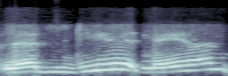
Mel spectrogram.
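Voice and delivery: put-on Californian accent. A podcast host says the show's opener in a put-on Californian accent. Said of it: "that was supposed so to be californian".

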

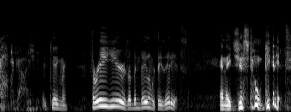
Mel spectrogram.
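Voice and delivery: mock worn-out, fed-up, exasperated disbelief. Retelling the disciples' arguing, acting out an eye roll: imitating eye-rolling exasperation. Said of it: "he kinda rolls his eyes".

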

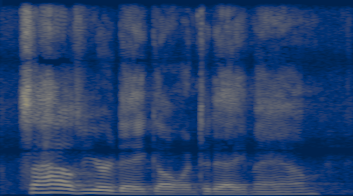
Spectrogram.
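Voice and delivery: put-on Texas drawl. Pastor Cheryl greets the hostess, imitating Pastor Cheryl's Texas drawl. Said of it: "channels her Texas charm and drawl".

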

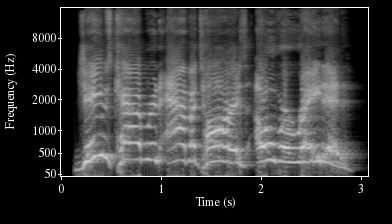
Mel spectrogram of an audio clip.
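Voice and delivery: very high, loud, shrieked defiant scream. Prompted to defiantly hold ground and scream out own meme: screaming out a meme. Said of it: "scream out your own meme".

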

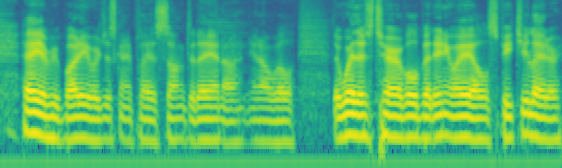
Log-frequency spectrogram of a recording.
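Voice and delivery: dull, bored radio dj. A speaker acts out a radio dj greeting morning listeners in a boring, bored dj voice. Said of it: "a DJ who sounds boring".

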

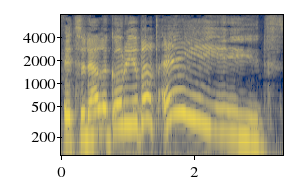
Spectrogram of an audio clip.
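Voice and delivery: voice of a movie vampire. Discussing Blackula, offering a reading of the film in a vampire voice. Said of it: "I got to say AIDS in a vampire voice".

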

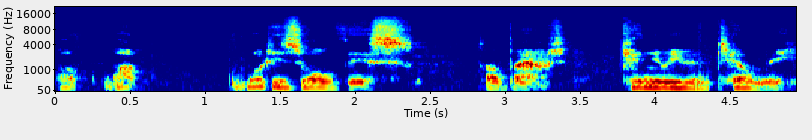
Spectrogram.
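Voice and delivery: muttering under breath. A player speaking in character near Bento, muttering under breath. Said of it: "I'm gonna kind of say under my breath".

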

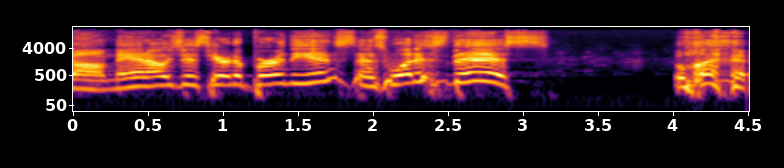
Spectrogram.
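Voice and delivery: play-acted put-out, irritated griping. A pastor acts out a man bothered that an angel showed up, imitating an annoyed man. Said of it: "he's more annoyed that an angel showed up".

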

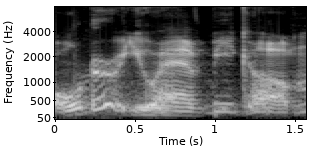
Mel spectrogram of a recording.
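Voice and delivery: high, creaky character voice. Reading a birthday card aloud after being asked: Yoda voice. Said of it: "You wanna try it like Yoda?".

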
